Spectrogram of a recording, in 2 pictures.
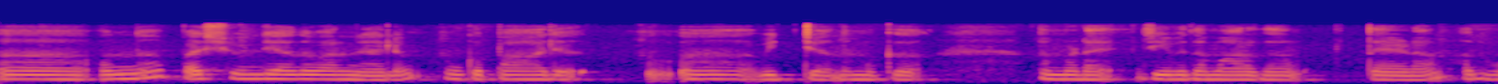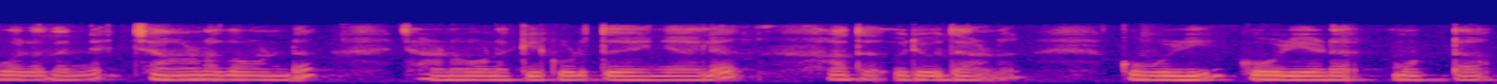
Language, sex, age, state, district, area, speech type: Malayalam, female, 30-45, Kerala, Idukki, rural, spontaneous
